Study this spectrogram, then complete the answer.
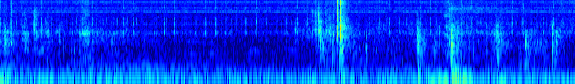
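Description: Book pages rustle and flap.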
